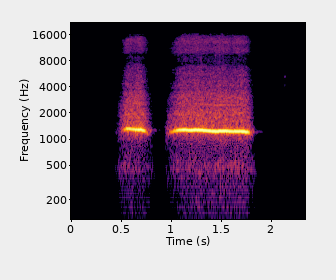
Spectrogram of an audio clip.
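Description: A loud two-finger whistle by a woman, fingers put to her mouth, sounds twice, a short blast and then a longer held one, each a steady, piercing tone with a breathy edge. No voices accompany it.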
